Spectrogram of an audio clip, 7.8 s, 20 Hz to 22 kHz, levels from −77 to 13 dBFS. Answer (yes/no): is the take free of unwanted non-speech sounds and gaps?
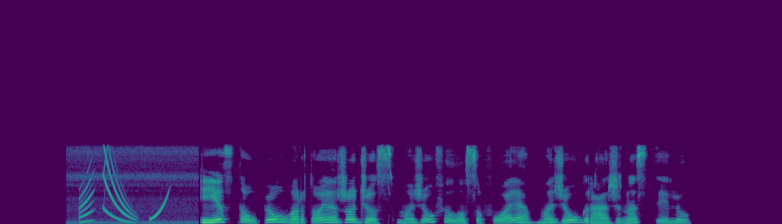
no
